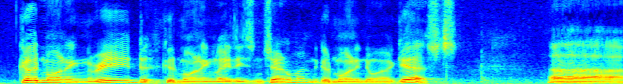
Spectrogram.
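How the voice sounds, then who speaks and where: A man at medium pitch talks at a fairly slow pace with lively intonation, and audible room echo surrounds his voice. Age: 80s+. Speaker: commentator. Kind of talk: opinion commentary.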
